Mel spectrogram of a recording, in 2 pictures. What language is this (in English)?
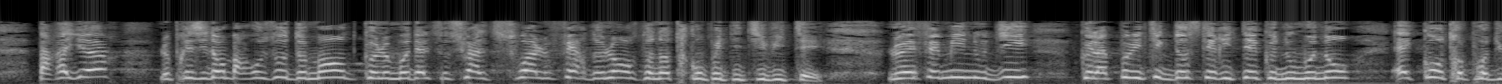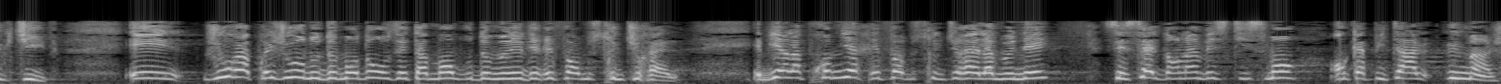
French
